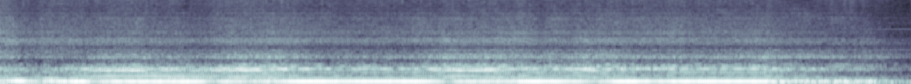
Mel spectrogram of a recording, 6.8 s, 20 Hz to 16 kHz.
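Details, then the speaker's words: Nissan 350Z DE race car after Tomei Poncam install and fuel pump fuse refitted: catches almost instantly, quicker than in a long time, and settles into a steady, even low idle with no knocking or misses. Normal start and idle. "Guys, the car fires right up. The car fires right up. It has not started that quick in forever, so that's really nice."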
